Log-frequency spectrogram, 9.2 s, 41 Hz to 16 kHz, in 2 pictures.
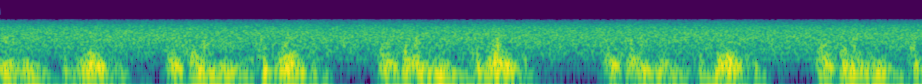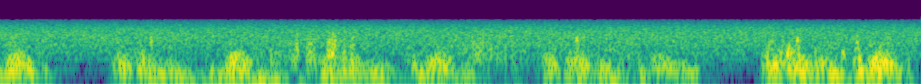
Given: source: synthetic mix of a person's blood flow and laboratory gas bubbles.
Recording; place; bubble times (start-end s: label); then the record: Doppler ultrasound of blood flow; precordium
no bubbles
From the record:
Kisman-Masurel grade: 000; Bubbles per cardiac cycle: 0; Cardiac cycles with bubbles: 0%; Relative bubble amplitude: no bubbles discernible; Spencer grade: 0 (complete lack of bubble signals)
